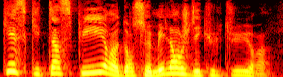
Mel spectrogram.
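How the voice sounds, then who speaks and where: A man's voice: fairly high pitch, big pitch swings, unhurried, mellow. A man hosting an interview, reading his introduction and then asking questions with fillers. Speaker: host.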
